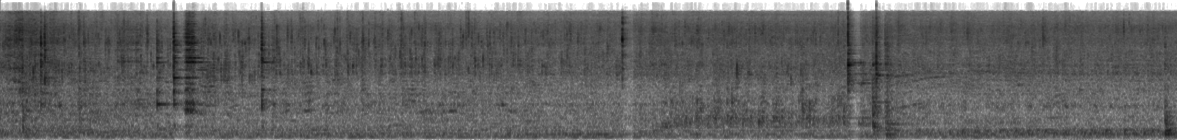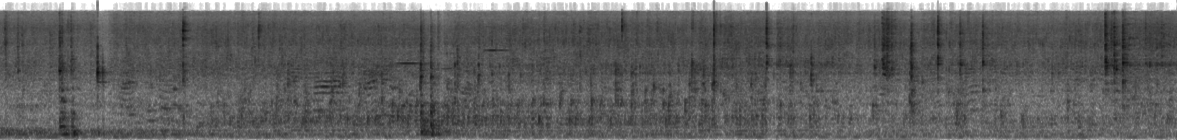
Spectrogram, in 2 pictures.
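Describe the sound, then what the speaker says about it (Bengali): Meat being browned and stirred in a pot for biryani gives a steady sizzle with scraping spoon strokes and occasional clatter against the pot, fairly close and continuous throughout. "এখানে আমি ভালো করে কষিয়ে নিচ্ছিলাম যাতে একটু নরম হয়ে যায় মাংসটা"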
